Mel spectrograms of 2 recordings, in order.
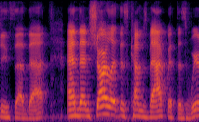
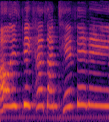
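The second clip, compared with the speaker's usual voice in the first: very high squeaky voice. Retelling a promo imitating how Tiffany talks: high-pitched squeak imitating Tiffany. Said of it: "that high-pitched squeak".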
